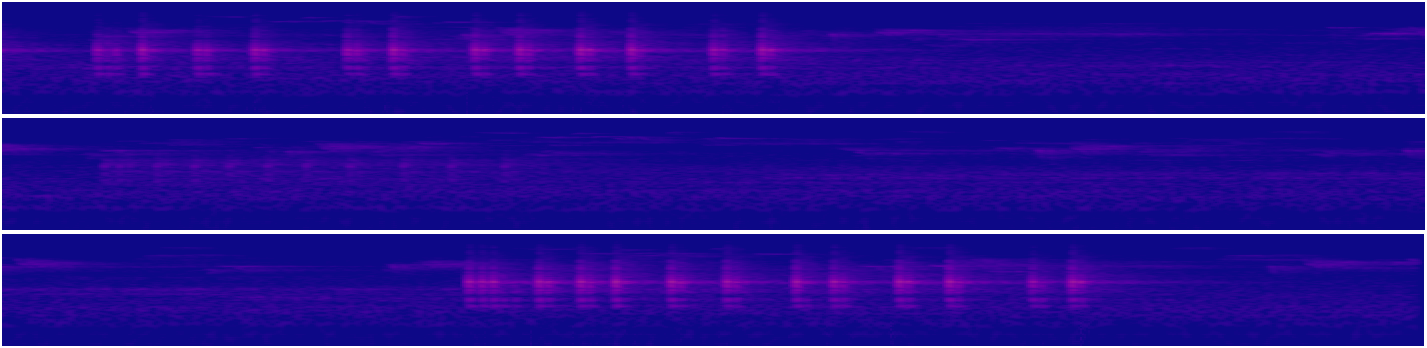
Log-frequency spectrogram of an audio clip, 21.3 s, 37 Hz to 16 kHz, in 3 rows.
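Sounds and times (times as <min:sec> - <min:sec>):
Yellow-bellied Sapsucker drumming in Atlanta Michigan: 0:00.0 - 0:04.4, 0:07.6 - 0:10.0, 0:16.6 - 0:20.1.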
